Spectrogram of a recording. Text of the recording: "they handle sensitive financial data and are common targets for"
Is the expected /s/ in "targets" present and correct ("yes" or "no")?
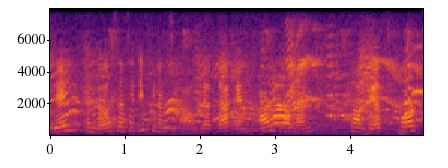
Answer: no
